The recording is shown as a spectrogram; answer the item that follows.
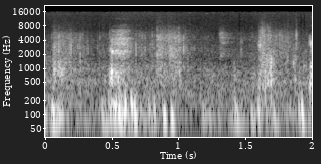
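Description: Faint footsteps on dry, sandy gravel ground: a few soft scuffing steps.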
